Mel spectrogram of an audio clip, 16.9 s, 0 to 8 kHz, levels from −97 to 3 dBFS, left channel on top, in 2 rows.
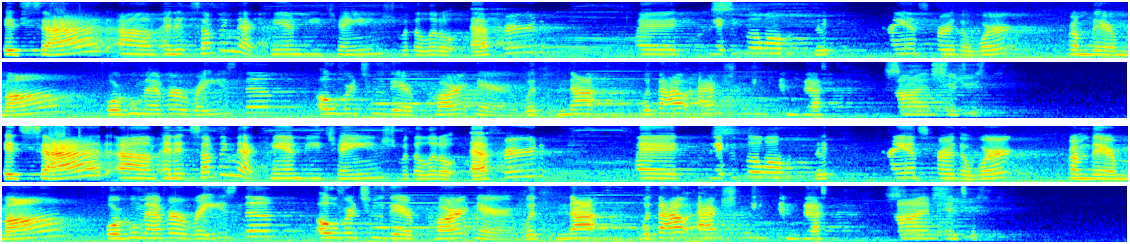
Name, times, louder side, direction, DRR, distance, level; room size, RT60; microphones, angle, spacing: voice 1, 0.0-4.1 4.7-6.2 6.6-7.6 8.0-9.0 9.2-10.5 10.8-12.9 13.2-14.6 15.1-15.6, right 5 dB, 85° right, 10 dB, 1.2 m, -29 dB
sound 1, 0.7-15.2, right 1 dB, 30° right, 2.8 m, -48 dB
voice 2, 3.8-6.4 13.4-14.5 15.1-15.8, left 2 dB, 30° left, 3 dB, 3.3 m, -49 dB
sound 2, 7.0-13.6, equal, 10° left, 2.6 m, -49 dB
29.0 x 27.0 x 7.1 m, 1.2 s
head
